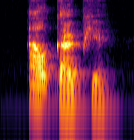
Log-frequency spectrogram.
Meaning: diminutive of aalkuip
- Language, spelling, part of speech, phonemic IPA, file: Dutch, aalkuipje, noun, /ˈalkœypjə/, Nl-aalkuipje.ogg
